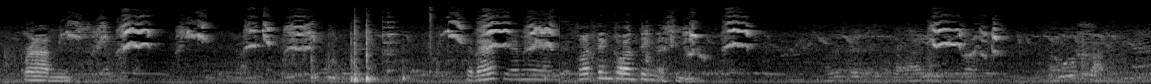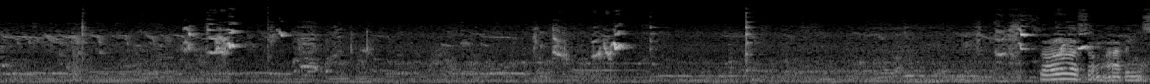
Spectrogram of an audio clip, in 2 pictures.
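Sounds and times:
faint voices: 0:00.0 - 0:23.0
bird squawking: 0:00.7 - 0:03.3, 0:04.4 - 0:05.9, 0:06.6 - 0:18.0, 0:21.2 - 0:22.8.

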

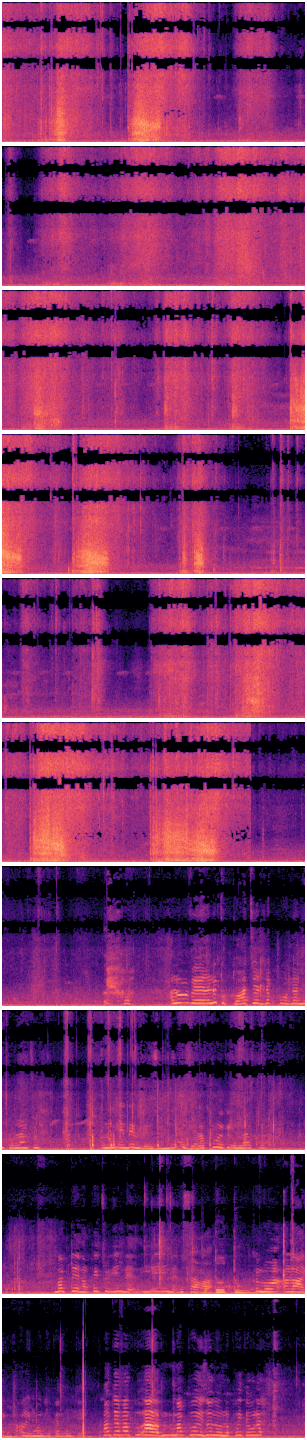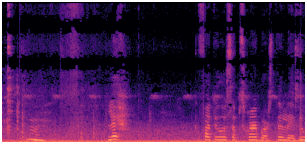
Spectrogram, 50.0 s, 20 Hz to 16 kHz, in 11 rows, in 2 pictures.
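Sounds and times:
plastic rake scraping: 0:00.0 - 0:04.1, 0:05.1 - 0:16.9, 0:20.4 - 0:26.5.

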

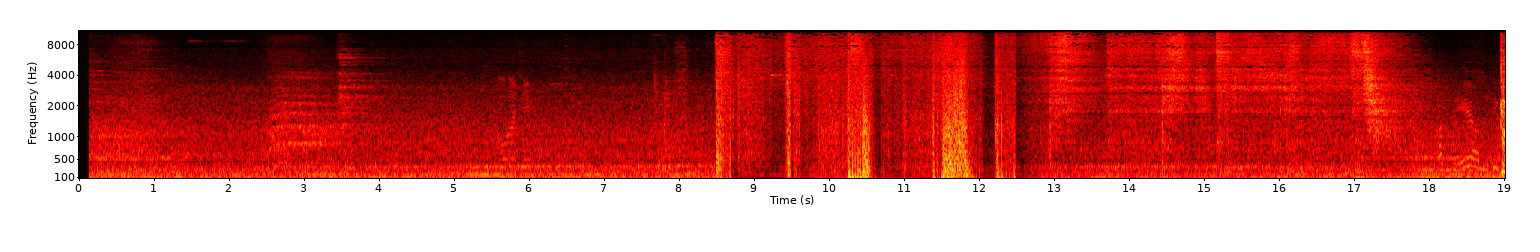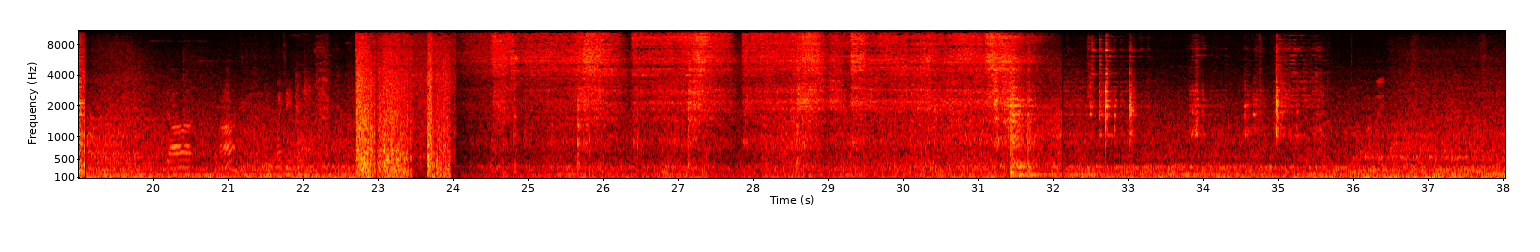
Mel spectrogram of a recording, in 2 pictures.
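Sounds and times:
gas jet rushing in bursts: 0:08.5 - 0:17.9, 0:22.7 - 0:32.0.

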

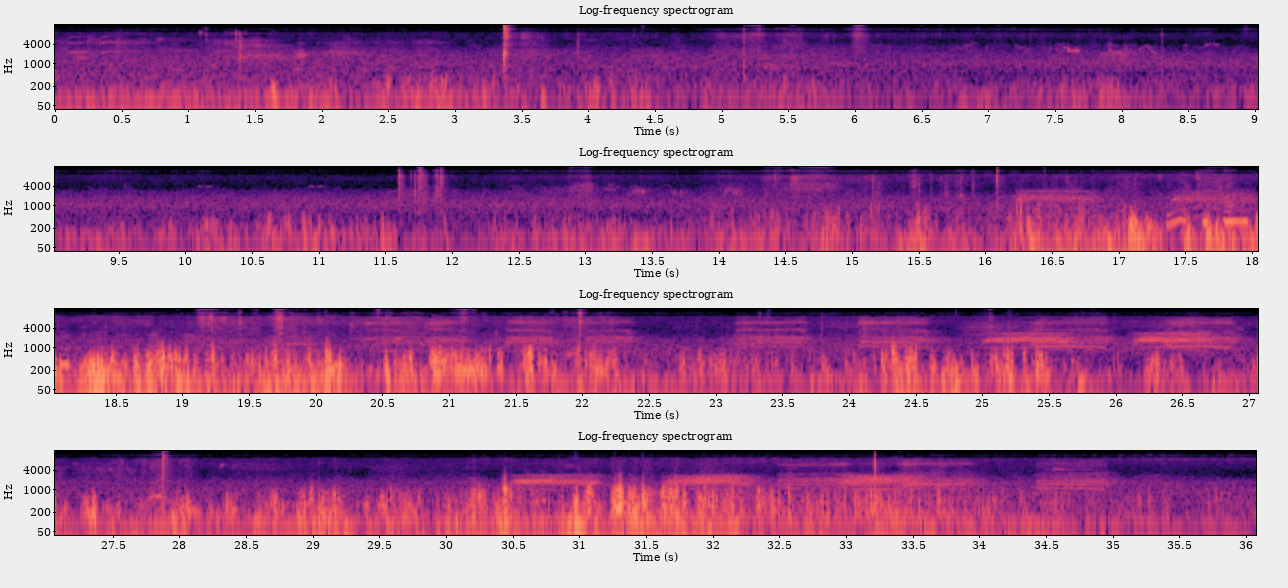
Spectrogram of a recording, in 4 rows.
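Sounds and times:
wind rumble on microphone: 0:00.0 - 0:36.0
golf club striking ball: 0:03.4 - 0:03.6, 0:27.8 - 0:28.1
sharp clicks: 0:11.6 - 0:12.0
crows cawing: 0:16.2 - 0:16.9, 0:20.4 - 0:22.5, 0:23.1 - 0:27.0, 0:30.5 - 0:35.0.

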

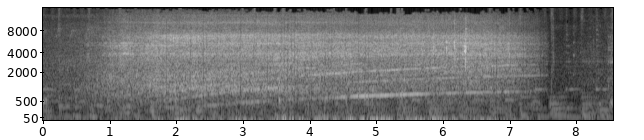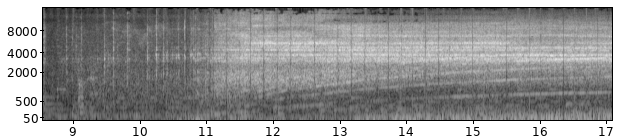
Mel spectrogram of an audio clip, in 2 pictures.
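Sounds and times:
background music: 0:00.0 - 0:17.0
zipline pulley whining on cable: 0:00.5 - 0:07.6, 0:09.2 - 0:17.0.

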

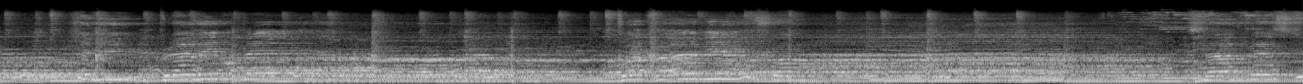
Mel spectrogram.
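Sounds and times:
band with electric guitar: 0:00.0 - 0:13.0
choir singing: 0:00.0 - 0:13.0
male lead singer: 0:00.0 - 0:13.0.

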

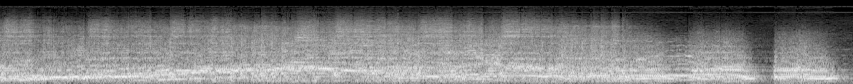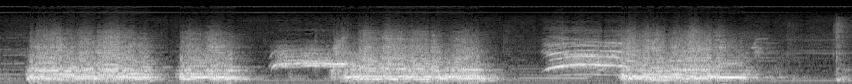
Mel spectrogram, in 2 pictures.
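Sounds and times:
rock band with electric guitar riff: 0:00.0 - 0:17.0.

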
